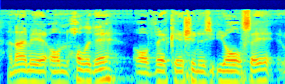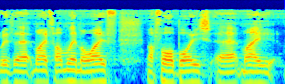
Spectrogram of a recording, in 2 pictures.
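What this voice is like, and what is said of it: West Yorkshire English accent. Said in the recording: “you can probably tell from my accent that I'm not from around here. I'm from Leeds, England, in West Yorkshire.”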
